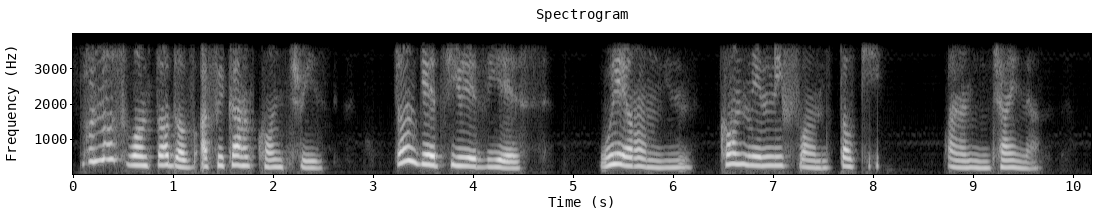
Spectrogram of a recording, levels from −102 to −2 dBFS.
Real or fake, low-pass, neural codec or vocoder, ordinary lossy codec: fake; 3.6 kHz; codec, 16 kHz in and 24 kHz out, 0.6 kbps, FocalCodec, streaming, 4096 codes; none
